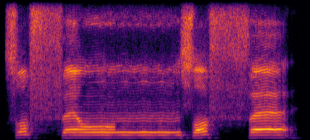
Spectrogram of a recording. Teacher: Kalau misal setelahnya huruf-huruf isti'la, misal contoh soffan soffa. Jadi sod tanwin bertemu dengan sod, maka harus dibaca tebal. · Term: ikhfa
